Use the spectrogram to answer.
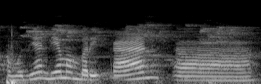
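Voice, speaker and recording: A woman's voice: mid-range voice, animated, slow, dull audio, crowd noise. A woman with an Indonesian accent, a native Indonesian speaker, teaches English informally in an online lesson, explaining examples and translating as she goes. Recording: clearly noisy, with birdsong. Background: birds chirping, ambient noise.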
